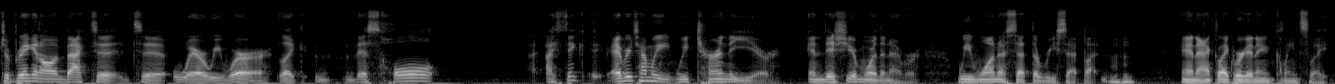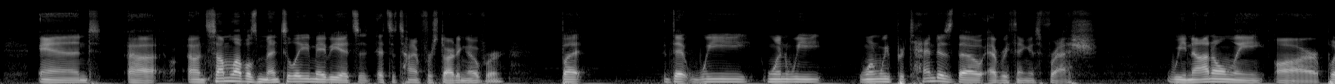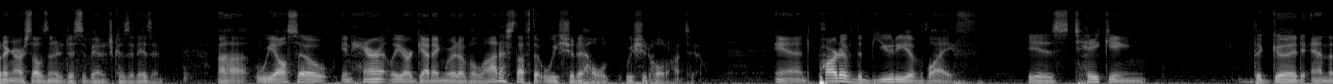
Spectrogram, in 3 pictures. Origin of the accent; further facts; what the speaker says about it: Iowa, United States; We had tornado drills when I was a kid growing up in Iowa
